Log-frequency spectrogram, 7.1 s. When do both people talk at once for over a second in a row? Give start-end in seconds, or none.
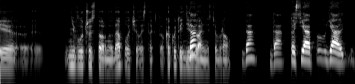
none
